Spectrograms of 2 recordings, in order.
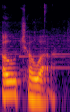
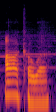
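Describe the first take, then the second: First: The name begins with an 'oh' sound. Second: The name begins with an 'ah' sound. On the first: The speaker calls it right. "Ochoa is how you would pronounce that" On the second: The speaker calls it wrong. "A lot of like telemarketers would get that wrong and be like"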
